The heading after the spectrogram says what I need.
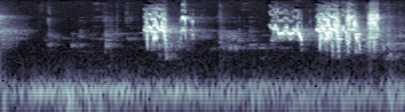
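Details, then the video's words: Budgerigar, described as an Australian bird, chirping: two bursts of harsh, scratchy chatter about a second apart, with a quiet pause before them and a low steady hum underneath. "budgie chirping sound"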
